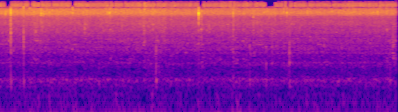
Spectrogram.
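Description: Chili, mustard seeds and turmeric sizzle and crackle in hot oil for a village-style raw jackfruit curry, a steady close frying hiss with scattered sharp pops throughout, no talking.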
